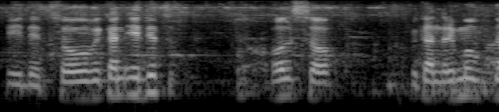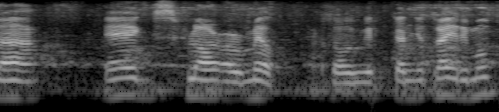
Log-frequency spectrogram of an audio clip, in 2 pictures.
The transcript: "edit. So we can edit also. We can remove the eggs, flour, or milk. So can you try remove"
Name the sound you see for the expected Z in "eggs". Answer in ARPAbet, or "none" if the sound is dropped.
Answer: S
